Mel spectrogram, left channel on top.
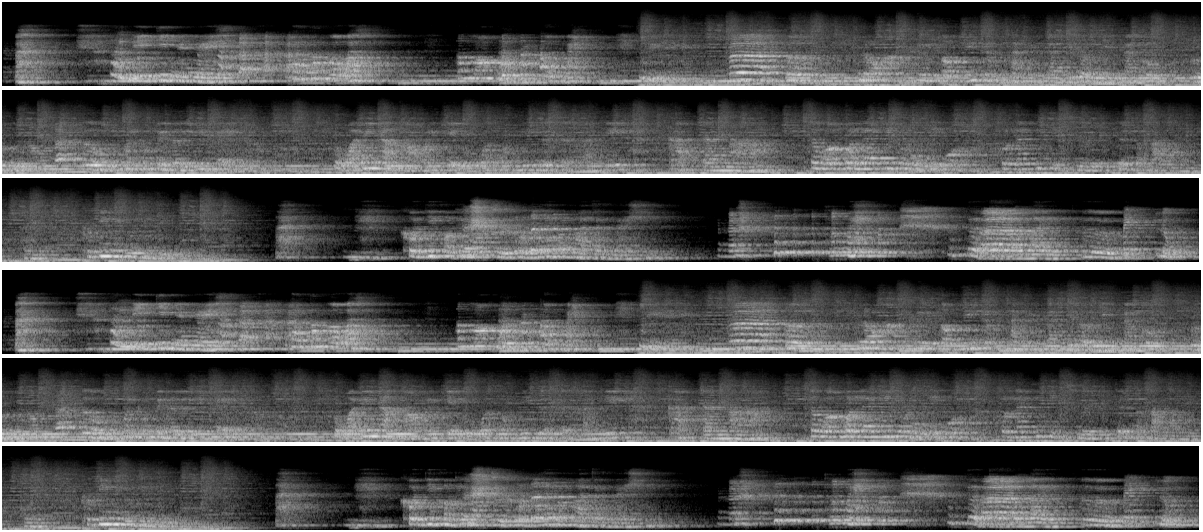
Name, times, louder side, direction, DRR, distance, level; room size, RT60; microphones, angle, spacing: voice 1, 0.7-2.3 2.9-3.7 4.5-5.8 6.1-7.0 7.4-7.5 7.8-8.1 8.5-11.6 11.9-12.4 12.8-14.6 15.3-19.7 20.1-21.4 22.0-24.4 24.8-26.0 26.7-26.9 27.5-30.5 32.2-32.6 33.4-35.2 35.5-35.7, equal, 25° right, -6 dB, 0.8 m, -20 dB
sound 1, 0.8-18.2, right 3 dB, 50° right, 0.4 m, -23 dB
voice 2, 2.4-2.7 7.3-7.7 12.5-12.6 21.0-21.5 27.4-27.8 28.6-29.2 31.1-32.4 33.0-33.4 33.8-34.1 35.2-35.7, left 2 dB, 30° left, -4 dB, 0.6 m, -20 dB
sound 2, 6.3-26.2, equal, 80° left, 1.1 m, -27 dB
3.5 x 2.6 x 3.1 m, 1.4 s
head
